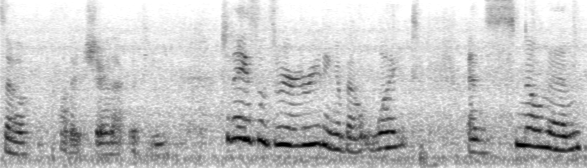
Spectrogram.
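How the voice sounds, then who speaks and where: A woman leading an interactive storytime for young children as a librarian, encouraging them with questions and pauses for answers, recorded on a computer microphone. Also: high voice, big pitch swings, mellow, a little hiss or hum, low-quality recording. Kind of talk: interactive read-aloud and singing for young children.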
